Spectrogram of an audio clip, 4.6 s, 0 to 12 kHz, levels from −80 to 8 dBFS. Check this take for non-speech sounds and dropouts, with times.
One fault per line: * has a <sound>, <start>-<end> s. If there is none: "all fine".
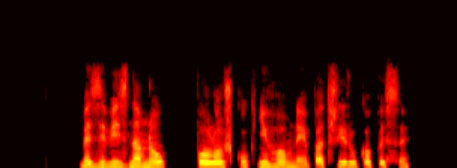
all fine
